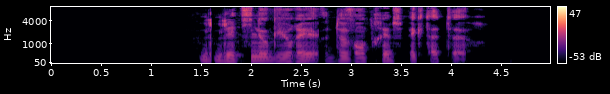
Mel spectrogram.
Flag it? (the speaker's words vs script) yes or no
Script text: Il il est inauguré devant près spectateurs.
no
